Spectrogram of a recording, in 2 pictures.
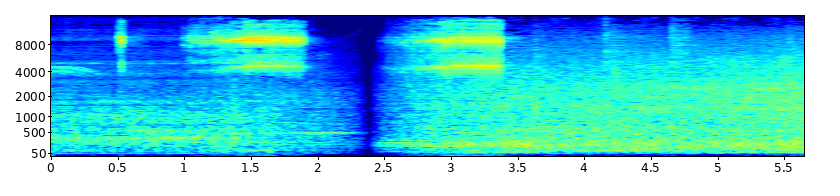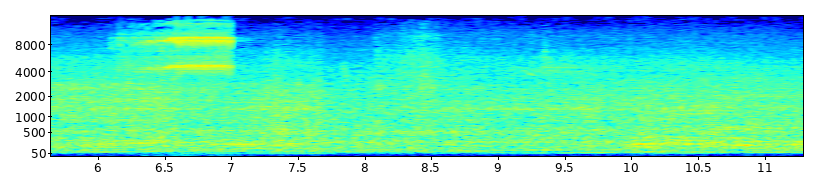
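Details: Courting male Gampsocleis mikado on an orange daylily bud in tall Chinese silver grass, rasping its forewings to draw a female: three harsh, shrill one-second buzzes in quick succession, then a steady hiss of background noise.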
